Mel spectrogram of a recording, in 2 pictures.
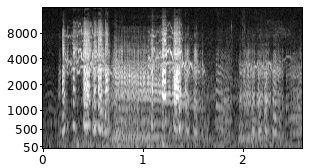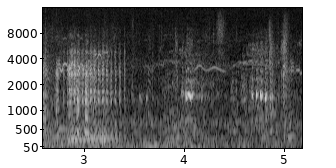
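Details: Gentoo penguins at Orne Harbor: loud, harsh, honking calls rich in harmonics in the first two seconds, followed by quieter braying and faint calls from other penguins nearby.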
